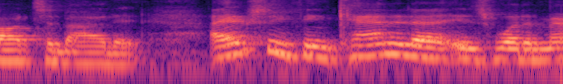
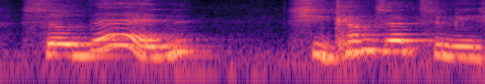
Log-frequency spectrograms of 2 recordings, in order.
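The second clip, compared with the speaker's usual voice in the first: usual speaking voice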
